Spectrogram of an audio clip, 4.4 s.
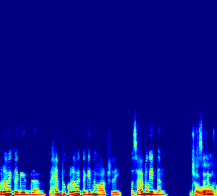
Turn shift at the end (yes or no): yes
